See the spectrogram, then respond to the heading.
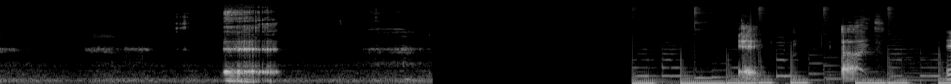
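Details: Mukbang eating show with chicken fingers, fries and Diet Coke: a loud, drawn-out belch over quiet eating noise, a second belch later with background music; ordinary burping.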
